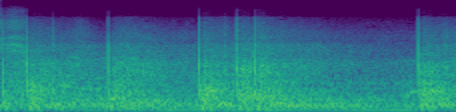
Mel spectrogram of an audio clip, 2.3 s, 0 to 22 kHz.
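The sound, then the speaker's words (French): Automatic weapons fire in sharp, irregular bursts during post-election violence in the Kadjeoun quarter of Benin in 2019. A few loud cracks stand out over a steady noisy background. “Des rafales de tirs d'armes automatiques.”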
